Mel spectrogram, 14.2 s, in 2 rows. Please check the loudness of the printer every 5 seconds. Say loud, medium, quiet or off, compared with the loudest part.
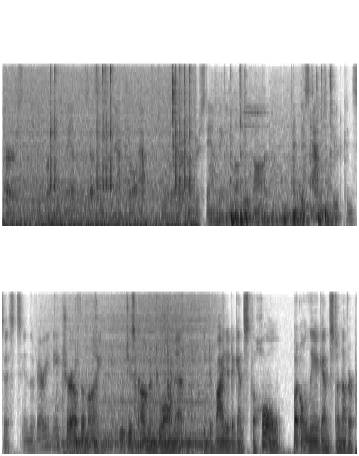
off, loud, loud.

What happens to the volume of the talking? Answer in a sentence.
The volume of the talking goes up.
